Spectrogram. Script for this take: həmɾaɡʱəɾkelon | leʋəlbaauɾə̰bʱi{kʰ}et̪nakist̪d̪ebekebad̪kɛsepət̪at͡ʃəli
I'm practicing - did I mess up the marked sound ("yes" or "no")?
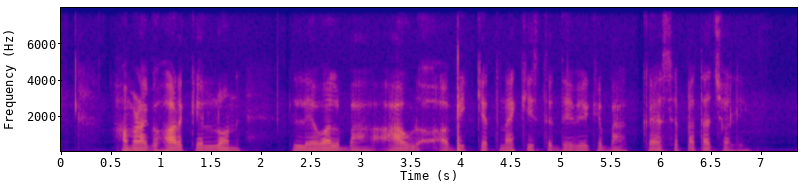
yes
